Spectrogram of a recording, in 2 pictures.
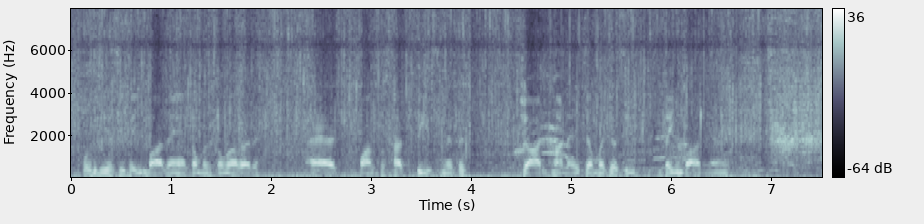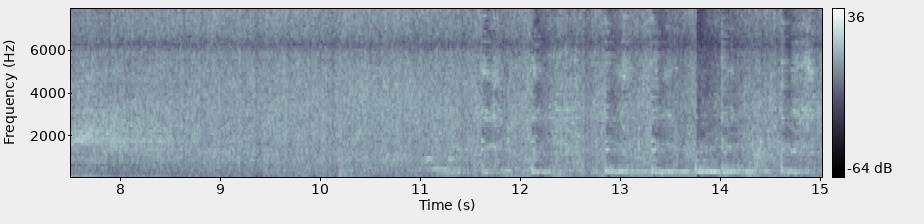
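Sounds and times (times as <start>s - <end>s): food sizzling on a griddle: 0.0s - 15.0s
metal spatula scraping griddle: 11.6s - 15.0s.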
